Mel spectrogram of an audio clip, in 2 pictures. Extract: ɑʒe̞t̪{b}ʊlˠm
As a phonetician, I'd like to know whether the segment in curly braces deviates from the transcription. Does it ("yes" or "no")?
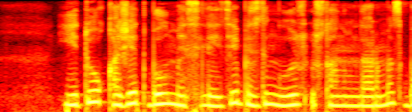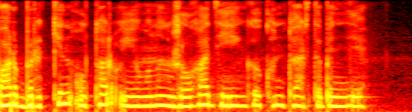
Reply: no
